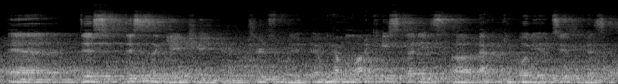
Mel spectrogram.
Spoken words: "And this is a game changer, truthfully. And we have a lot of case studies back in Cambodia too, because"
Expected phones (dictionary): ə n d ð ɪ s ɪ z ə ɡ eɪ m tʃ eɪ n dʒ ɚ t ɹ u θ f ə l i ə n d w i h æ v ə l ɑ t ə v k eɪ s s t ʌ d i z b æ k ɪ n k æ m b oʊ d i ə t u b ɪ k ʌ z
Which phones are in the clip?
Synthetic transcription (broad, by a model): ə n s ð ɪ s ɪ z ə ɡ eɪ m tʃ eɪ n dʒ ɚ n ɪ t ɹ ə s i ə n w i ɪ v ə l ɑ t ə v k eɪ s s t ʌ d i z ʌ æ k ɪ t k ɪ b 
